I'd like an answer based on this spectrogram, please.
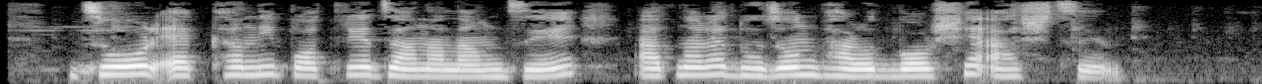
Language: Bangla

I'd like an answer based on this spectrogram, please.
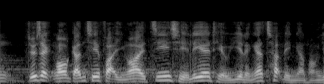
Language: Cantonese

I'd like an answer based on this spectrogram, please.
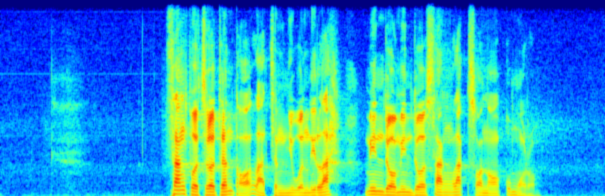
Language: Javanese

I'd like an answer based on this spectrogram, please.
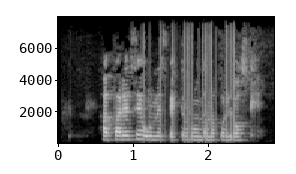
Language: Spanish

